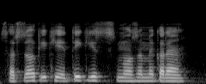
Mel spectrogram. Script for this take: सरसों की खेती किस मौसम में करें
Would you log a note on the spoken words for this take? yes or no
no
